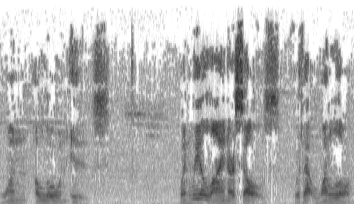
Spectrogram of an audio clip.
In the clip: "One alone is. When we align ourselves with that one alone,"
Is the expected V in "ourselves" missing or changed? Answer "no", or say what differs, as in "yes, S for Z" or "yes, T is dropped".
no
